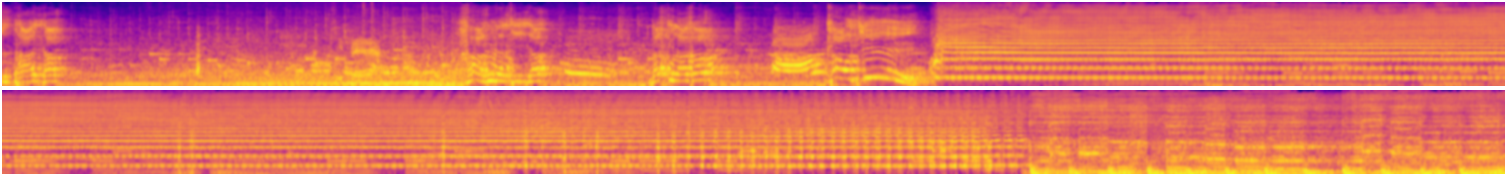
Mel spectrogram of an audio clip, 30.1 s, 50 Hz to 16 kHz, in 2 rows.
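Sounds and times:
faint music with a beat: 0.0 - 8.4, 11.5 - 30.0
starting horn blast: 9.2 - 30.0.

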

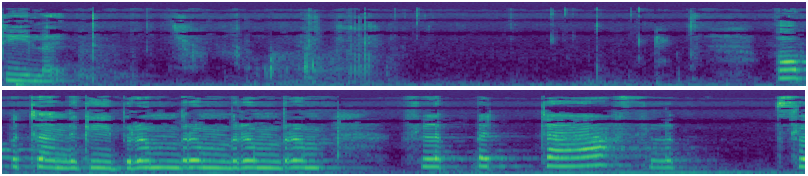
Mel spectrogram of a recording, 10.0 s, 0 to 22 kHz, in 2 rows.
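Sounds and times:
paper page turning: 0.8 - 2.8.

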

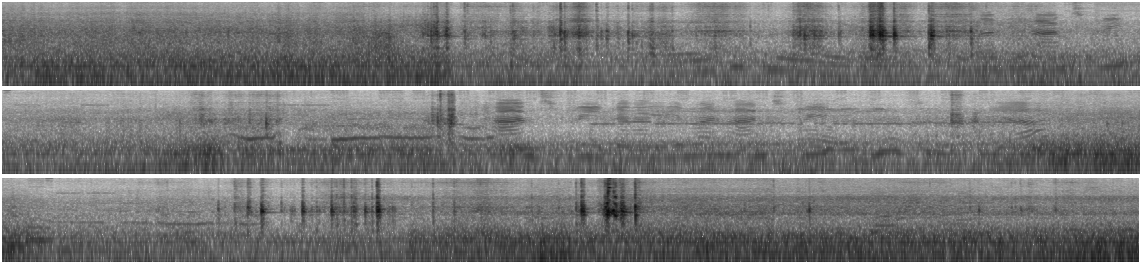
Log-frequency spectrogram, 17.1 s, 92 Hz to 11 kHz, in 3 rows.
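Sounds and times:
wind buffeting microphone: 0.0 - 17.0
woman talking: 1.0 - 1.6, 3.2 - 5.8, 6.8 - 11.0.

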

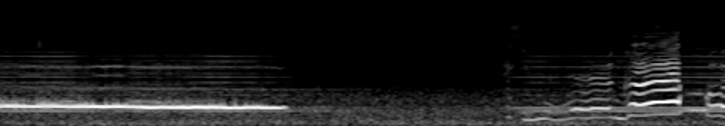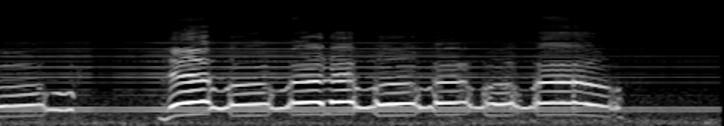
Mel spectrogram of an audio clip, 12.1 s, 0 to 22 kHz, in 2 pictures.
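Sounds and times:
woman yodeling: 0.0 - 2.5, 4.2 - 6.8, 7.4 - 11.4
button accordion holding note: 4.3 - 12.0.

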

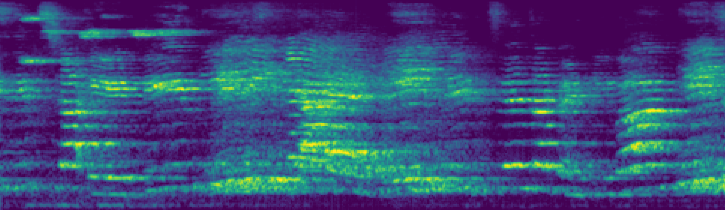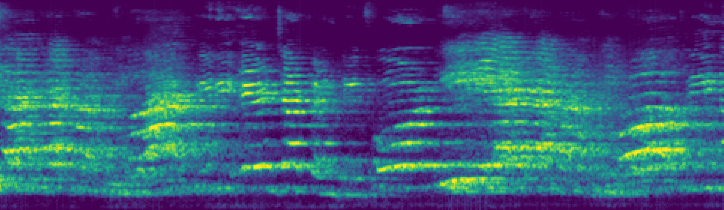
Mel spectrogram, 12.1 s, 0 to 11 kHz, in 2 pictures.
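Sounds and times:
children chanting: 0.0 - 8.0, 9.5 - 12.0.

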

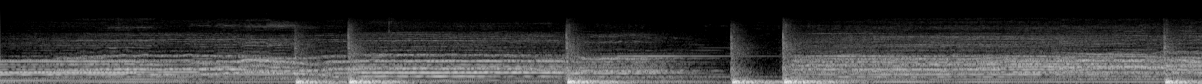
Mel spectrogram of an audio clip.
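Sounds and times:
choir singing held chord: 0.0 - 12.0.

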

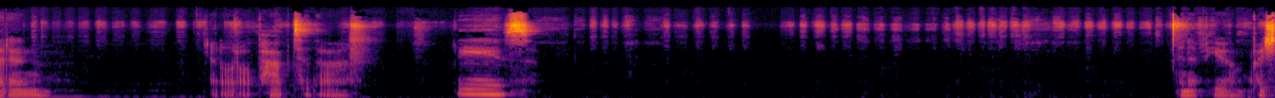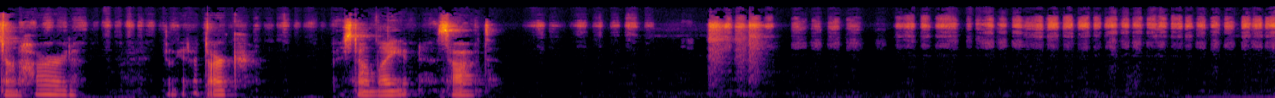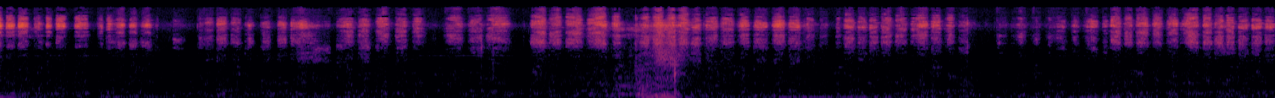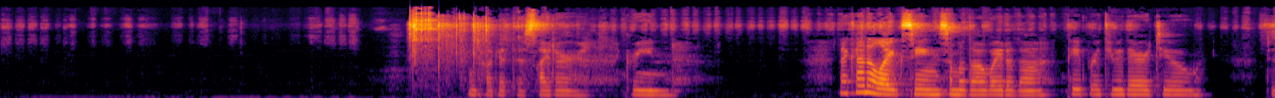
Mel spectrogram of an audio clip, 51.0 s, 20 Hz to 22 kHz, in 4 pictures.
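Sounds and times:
pencil scratching on paper: 0.0 - 42.3, 42.9 - 51.0.

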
